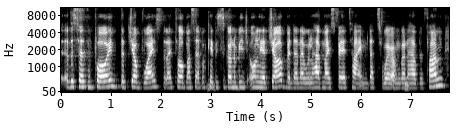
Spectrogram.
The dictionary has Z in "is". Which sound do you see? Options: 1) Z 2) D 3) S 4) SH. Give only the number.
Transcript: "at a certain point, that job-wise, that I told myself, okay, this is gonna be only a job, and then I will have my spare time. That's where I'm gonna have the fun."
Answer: 1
